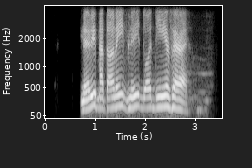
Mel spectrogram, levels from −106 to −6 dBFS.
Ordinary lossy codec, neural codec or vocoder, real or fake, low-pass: Opus, 32 kbps; codec, 16 kHz, 0.5 kbps, X-Codec, HuBERT features, trained on general audio; fake; 3.6 kHz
